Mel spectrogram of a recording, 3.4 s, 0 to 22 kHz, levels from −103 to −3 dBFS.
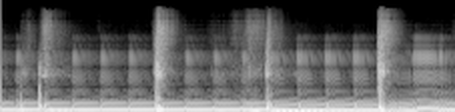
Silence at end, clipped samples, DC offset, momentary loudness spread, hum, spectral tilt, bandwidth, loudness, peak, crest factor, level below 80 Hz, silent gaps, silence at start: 0 s; under 0.1%; under 0.1%; 3 LU; none; -6.5 dB/octave; 12.5 kHz; -15 LUFS; -2 dBFS; 12 dB; -20 dBFS; none; 0 s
